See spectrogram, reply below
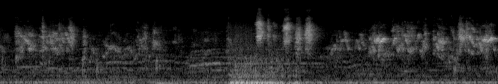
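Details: Aviary budgerigars, a colourful flock receiving their morning treat; dense chirping and squawky chatter, busy and irregular, with a brief burst of flapping wings midway and a constant low hum.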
